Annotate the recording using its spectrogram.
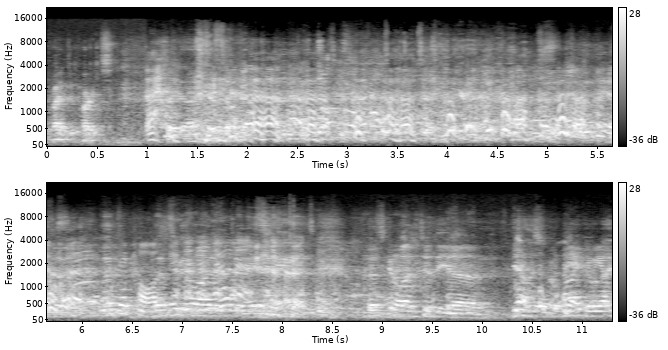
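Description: A crowd of people laughs loudly.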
